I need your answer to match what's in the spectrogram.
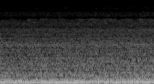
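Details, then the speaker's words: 1999 Chevy Suburban skipping at idle. The scan shows misfires on cylinders 5 and 7. The skip stops when revved and returns off the gas. A low idle rumble with a faint uneven beat. Misfire from low compression. "he misfires that's happening real time so as you can see one two three four got a bad fire on five nothing on six and we got a bench fire on seven nothing on eight"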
